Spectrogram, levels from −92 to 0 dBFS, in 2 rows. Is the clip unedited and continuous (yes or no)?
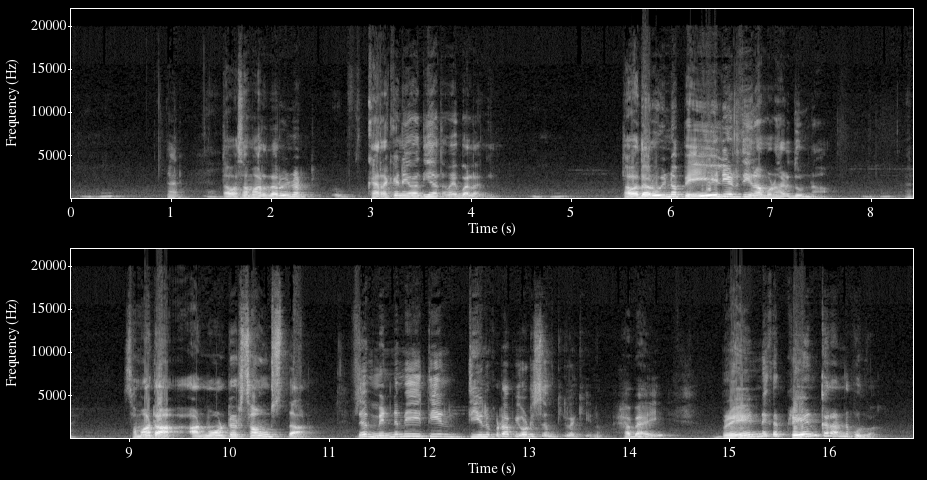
yes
